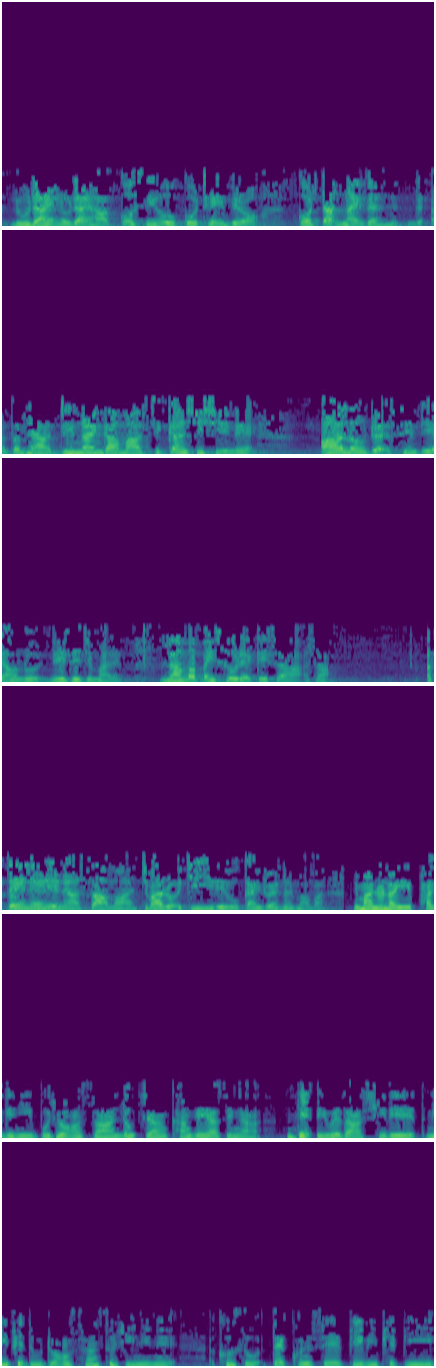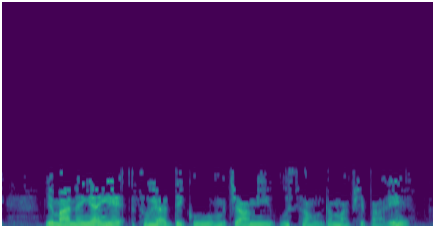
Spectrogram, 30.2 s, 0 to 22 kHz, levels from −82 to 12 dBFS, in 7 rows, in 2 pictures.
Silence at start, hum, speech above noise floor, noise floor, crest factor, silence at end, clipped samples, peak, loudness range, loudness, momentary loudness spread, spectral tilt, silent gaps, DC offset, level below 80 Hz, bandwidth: 0.1 s; none; 35 dB; -55 dBFS; 18 dB; 0.25 s; under 0.1%; -2 dBFS; 5 LU; -21 LUFS; 12 LU; -3.5 dB/octave; none; under 0.1%; -64 dBFS; 6 kHz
